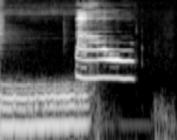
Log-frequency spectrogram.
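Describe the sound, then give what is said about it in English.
A person imitates a cat's meow, a single drawn-out call that starts low and buzzy, then jumps to a higher, brighter pitch before stopping abruptly. It sounds fairly loud. “Meow. Meow. Meow.”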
